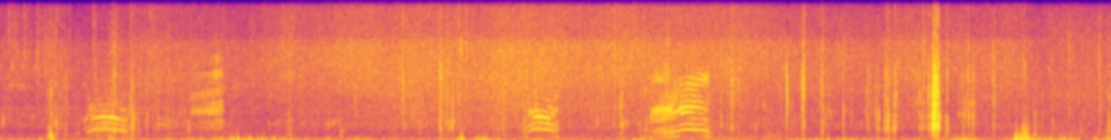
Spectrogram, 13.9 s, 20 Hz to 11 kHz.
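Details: Feral stray cat being petted, later delivering an angry cat punch, filmed on a GoPro HERO8; three separate meows several seconds apart, the last longer and strained, amid handling rustle and thumps.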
